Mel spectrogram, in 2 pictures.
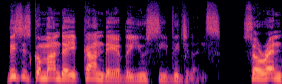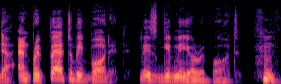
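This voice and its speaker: An actor playing a stern, principled military space-fleet commander in a video game, speaking formally and with measured authority. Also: male voice, sits low, breathy edge, no room sound, studio quality, exaggerated voice. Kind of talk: dramatic game character dialogue.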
